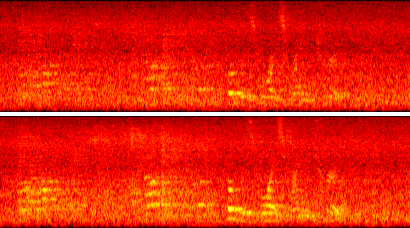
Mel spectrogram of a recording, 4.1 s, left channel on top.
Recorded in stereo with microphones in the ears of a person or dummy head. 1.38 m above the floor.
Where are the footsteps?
75° right (ahead or behind), 5 m; by 2.2 s 60° right (ahead or behind), 3 m.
